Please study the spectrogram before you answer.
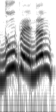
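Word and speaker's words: nube: 자, 그 다음에 누베는 구름입니다. 그리고 나리스는 코예요. 코. 우리 신체 부위 중에 코 있죠. 자, 그래서 전부 다 그냥 니은으로 발음이 되는 거죠. 그래서 노체, 누베, 나리스 이렇게 발음하시면 돼요.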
